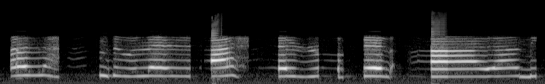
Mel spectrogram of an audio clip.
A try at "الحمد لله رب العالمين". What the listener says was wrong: Now you're still reading very fast. Please, you can read slowly.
